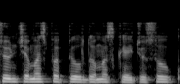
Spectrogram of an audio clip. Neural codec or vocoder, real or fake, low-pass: codec, 16 kHz, 16 kbps, FreqCodec, larger model; fake; 7.2 kHz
